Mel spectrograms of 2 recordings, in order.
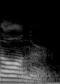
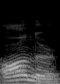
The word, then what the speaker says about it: honor: É claro que as palavras que nascem dessas também têm o H mudo. Por exemplo, a palavra honor pode gerar a palavra honorável, honorable, daí o H continua mudo.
